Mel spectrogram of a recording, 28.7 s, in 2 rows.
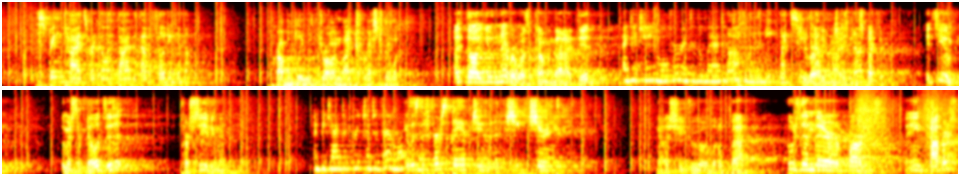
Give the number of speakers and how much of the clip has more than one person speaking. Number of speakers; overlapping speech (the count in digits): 4, about 8%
